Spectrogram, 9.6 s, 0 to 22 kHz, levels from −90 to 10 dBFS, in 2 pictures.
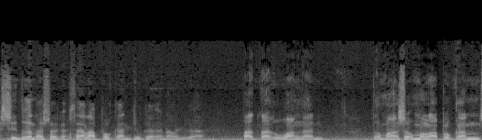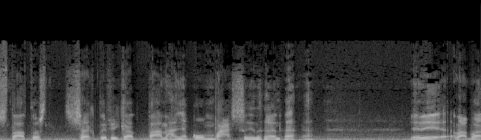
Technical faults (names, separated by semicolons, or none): none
